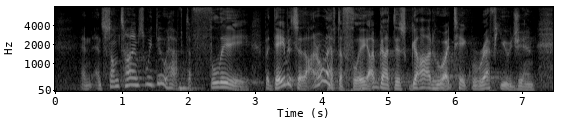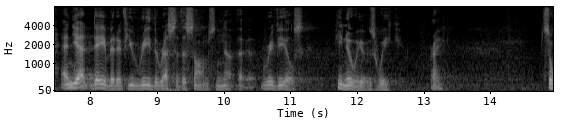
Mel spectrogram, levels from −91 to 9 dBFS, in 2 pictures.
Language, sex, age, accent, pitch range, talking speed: English, male, 60-79, American, 105-145 Hz, 185 wpm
